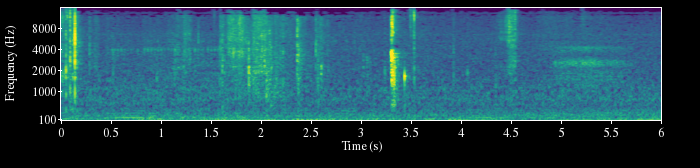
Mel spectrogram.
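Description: Paper sticker sheets rustling and scraping as they are handled over planner pages, with one sharp click a little over three seconds in, over a low steady hum.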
